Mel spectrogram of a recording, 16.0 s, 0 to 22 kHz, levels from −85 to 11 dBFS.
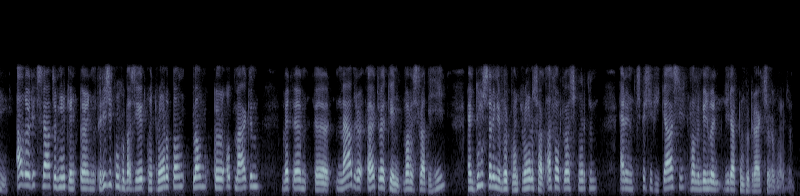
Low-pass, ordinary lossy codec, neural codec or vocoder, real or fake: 5.4 kHz; Opus, 32 kbps; autoencoder, 22.05 kHz, a latent of 192 numbers a frame, VITS, trained on one speaker; fake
